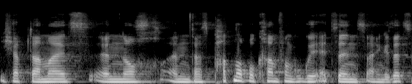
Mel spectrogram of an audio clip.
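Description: A man with a medium-pitched, somewhat breathy voice speaks at a fairly quick pace with fairly even intonation. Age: 40s. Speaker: blogger. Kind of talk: interview.

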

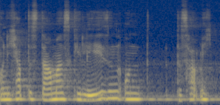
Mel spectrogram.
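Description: Fairly even intonation is heard over noticeable background noise. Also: woman. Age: 40s. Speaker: life and career coach. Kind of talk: podcast interview.

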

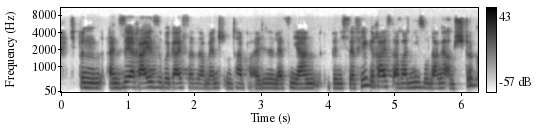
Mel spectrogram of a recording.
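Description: In a plain, everyday voice, a woman speaks at a moderate pace and medium pitch with fairly even intonation. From Western Switzerland, Fribourg. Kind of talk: casual interview.

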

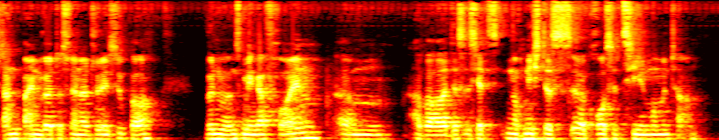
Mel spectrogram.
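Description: At a moderate pace, a man speaks with a medium pitch, monotone and flat intonation, and a somewhat breathy sound. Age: 20s. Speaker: travel blogger. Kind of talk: interview.

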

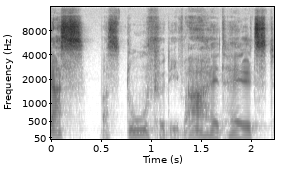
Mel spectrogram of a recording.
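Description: At a very slow pace, a man with a medium pitch speaks in a dry, close sound with no echo on a very clean recording with a silent background. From East Germany. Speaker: podcast host, conflict coach and audiobook narrator. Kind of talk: solo podcast monologue, scripted.

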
